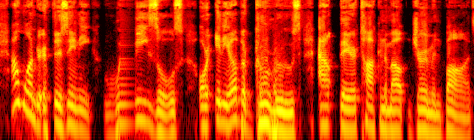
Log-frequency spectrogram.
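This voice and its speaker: A man's animated, medium-pitched voice with ordinary pitch variation, very even loudness and hardly any pauses, dry and close with no echo, over music in the background. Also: moderate pace. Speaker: podcast host. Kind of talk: podcast commentary reading legal document.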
